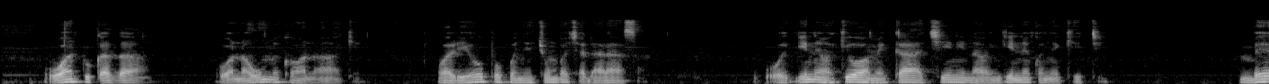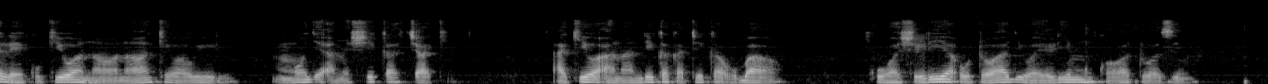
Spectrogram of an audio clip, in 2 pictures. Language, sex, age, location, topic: Swahili, male, 18-24, Dar es Salaam, education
